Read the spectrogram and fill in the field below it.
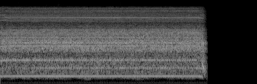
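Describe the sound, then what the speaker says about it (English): A drill spinning a carbide primer pocket cutter on a 6.5 Creedmoor case whirs at a steady high pitch for about two seconds, then cuts off abruptly into silence. "you just chuck it up in a drill"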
